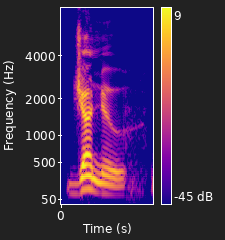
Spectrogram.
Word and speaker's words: Junu: Junu, which is how they pronounce Mountain Goat here in Klokwan.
